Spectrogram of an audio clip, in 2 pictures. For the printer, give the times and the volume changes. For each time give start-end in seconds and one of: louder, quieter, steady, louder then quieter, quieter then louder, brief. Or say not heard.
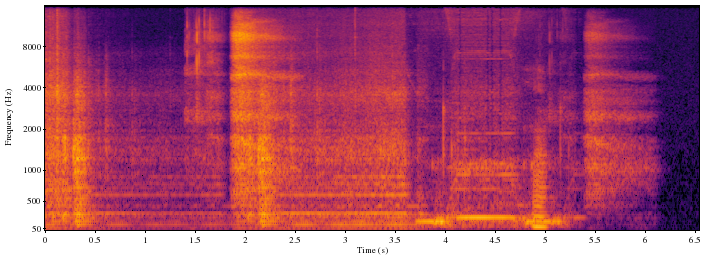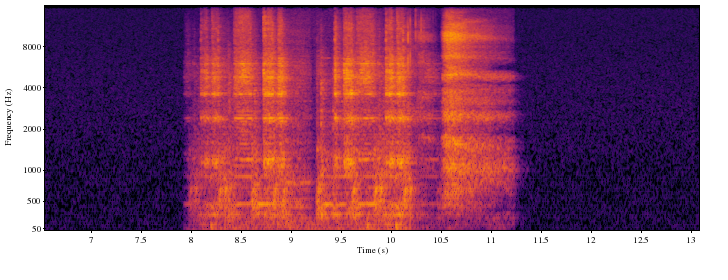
0.0-5.3 louder
8.0-10.8 brief.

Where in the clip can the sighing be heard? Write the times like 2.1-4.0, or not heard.
1.4-2.6, 4.9-6.1, 10.1-11.2.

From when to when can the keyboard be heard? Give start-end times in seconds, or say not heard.
not heard.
